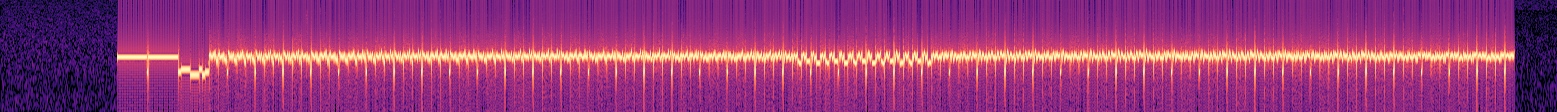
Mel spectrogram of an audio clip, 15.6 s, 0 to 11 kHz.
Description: SSTV (slow-scan television), Scottie S2, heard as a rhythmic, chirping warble.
